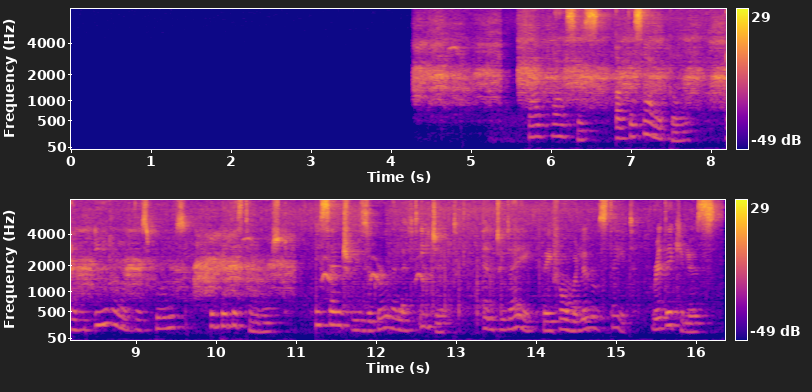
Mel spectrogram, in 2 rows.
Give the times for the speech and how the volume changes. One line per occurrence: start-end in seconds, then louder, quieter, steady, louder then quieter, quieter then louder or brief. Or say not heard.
5.7-16.3 steady.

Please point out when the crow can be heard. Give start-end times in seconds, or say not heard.
4.3-12.8.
